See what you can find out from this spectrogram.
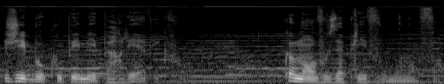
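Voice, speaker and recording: A woman playing an elderly, gentle aristocratic grandmother in a cartoon, speaking in a refined, wistful way. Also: rumbling low, lively intonation, normal speed. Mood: tender. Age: older. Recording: background music under dialogue.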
